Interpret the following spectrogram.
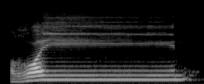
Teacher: মোটা আওয়াজে পড়তে হবে। গইন, গলার শেষ ভাগ থেকে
